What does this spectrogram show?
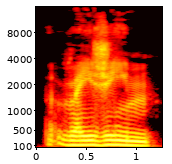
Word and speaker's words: regime: is Rex which here is changed to reg regime notice the pronunciation of the G is the sound regime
